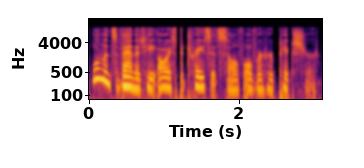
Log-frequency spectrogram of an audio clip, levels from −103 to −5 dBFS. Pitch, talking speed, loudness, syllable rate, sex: 180 Hz, 155 wpm, -23 LUFS, 5.7 syllables/s, female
